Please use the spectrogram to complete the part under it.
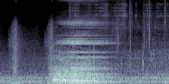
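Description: A shimmering magical whoosh swells and fades.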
